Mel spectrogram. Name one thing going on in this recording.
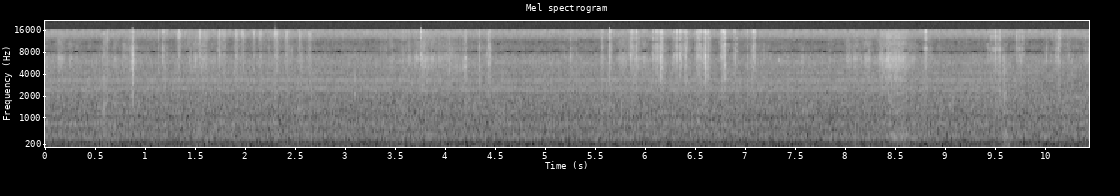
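Metal tweezers tick and scrape softly against plastic.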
